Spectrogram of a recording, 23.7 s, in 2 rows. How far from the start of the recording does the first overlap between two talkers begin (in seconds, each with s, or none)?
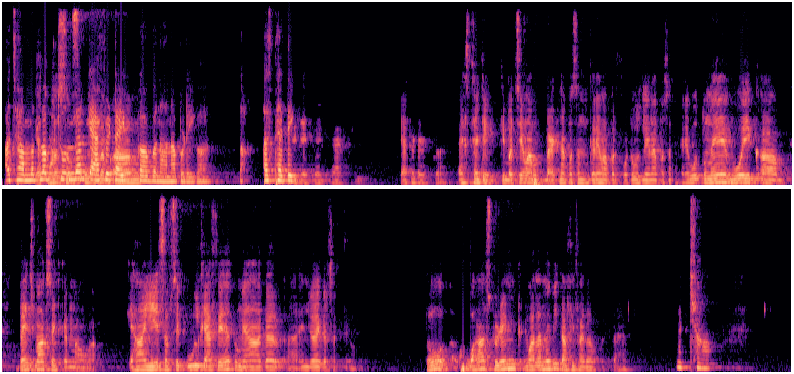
0.5 s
